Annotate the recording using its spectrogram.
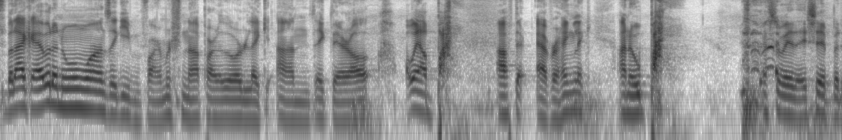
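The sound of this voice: Pitch varies in an ordinary way at a very fast pace, broken by long, frequent pauses. Noticeable background noise is present. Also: man, medium pitch for a man.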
